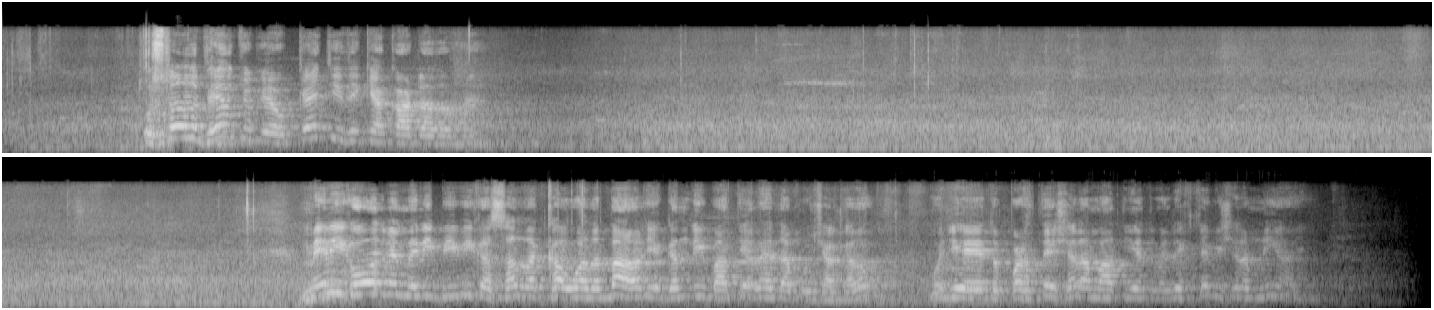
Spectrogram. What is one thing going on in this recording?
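An elderly man speaks slowly and earnestly into a microphone, heard through a loudspeaker.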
